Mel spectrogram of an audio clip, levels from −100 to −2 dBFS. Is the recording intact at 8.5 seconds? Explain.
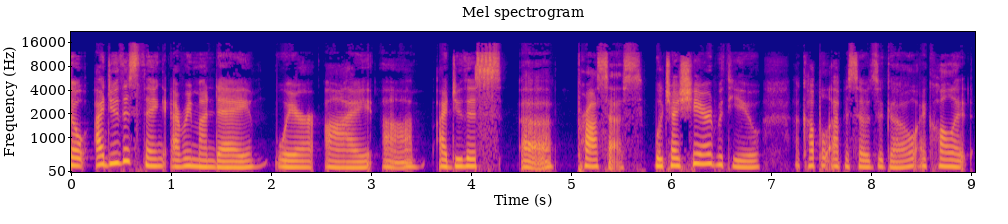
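Yes, the audio is intact at 8.5 seconds, with no audible fault at that point.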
